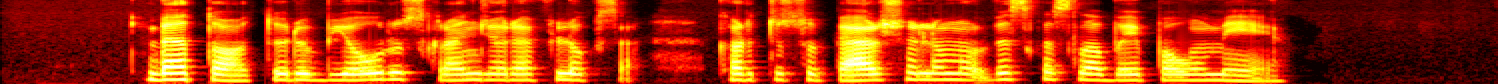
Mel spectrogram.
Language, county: Lithuanian, Klaipėda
